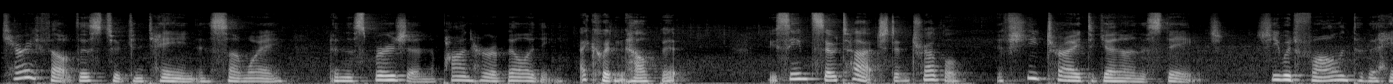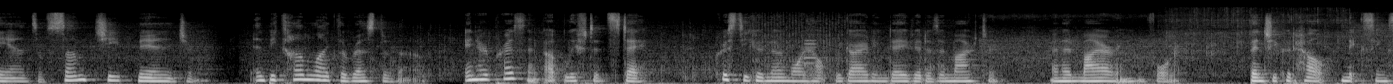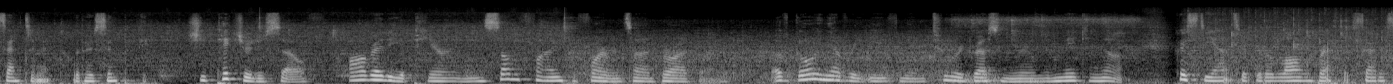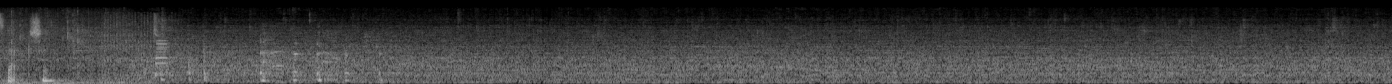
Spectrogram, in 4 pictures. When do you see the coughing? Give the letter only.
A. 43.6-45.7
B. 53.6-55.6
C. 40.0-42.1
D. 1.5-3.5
A.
